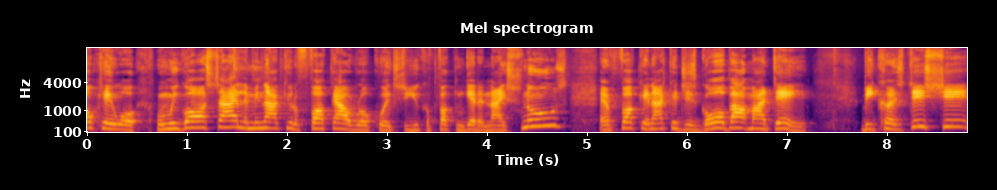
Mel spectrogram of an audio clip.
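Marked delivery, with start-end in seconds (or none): none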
